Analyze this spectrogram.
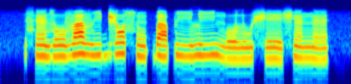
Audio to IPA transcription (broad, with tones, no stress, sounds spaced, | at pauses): s ɛ̃˨ z o˨ v a˦ v i˧ d͡ʒ ɔ˦ s ũ˨ ɓ a˧ p iː˧ l iː˦ ŋ o˨ l u˨ ʃ eː˨ ʃ ɛ̃˦ ŋ ɛ̃˧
